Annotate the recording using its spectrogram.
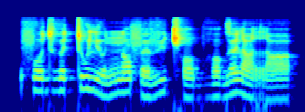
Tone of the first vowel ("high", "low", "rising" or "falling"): high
